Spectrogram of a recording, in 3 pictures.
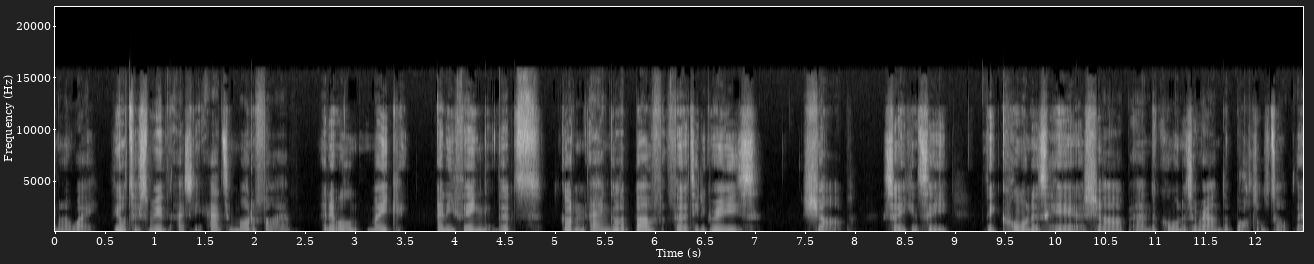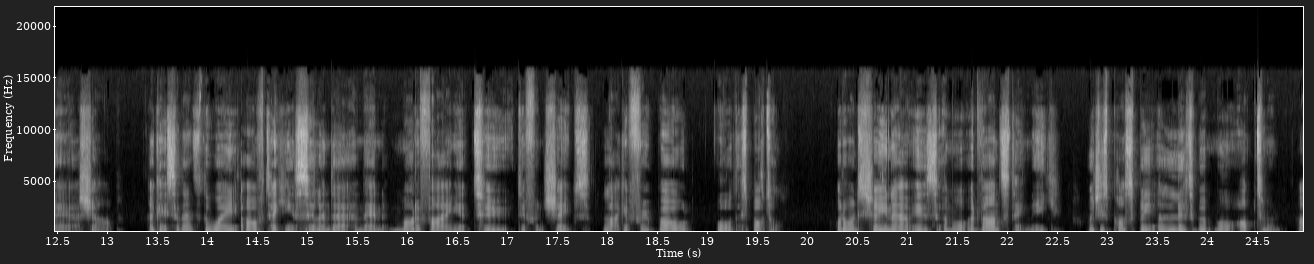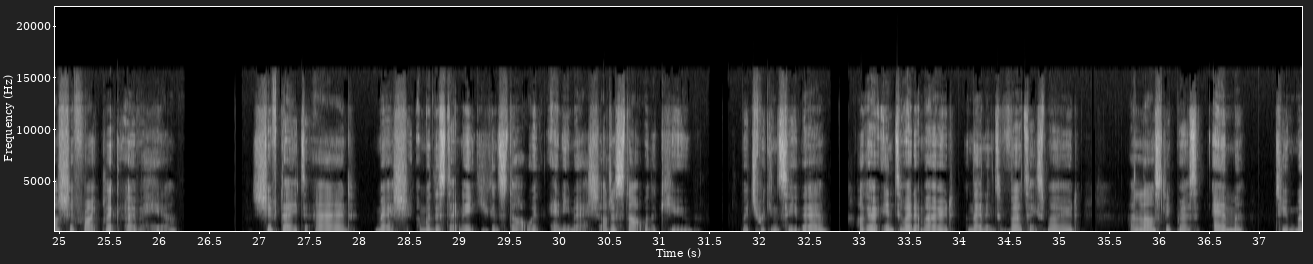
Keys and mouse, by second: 25.0 shift+right click, 26.9 shift+a, 33.2 Tab, 36.4 m.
